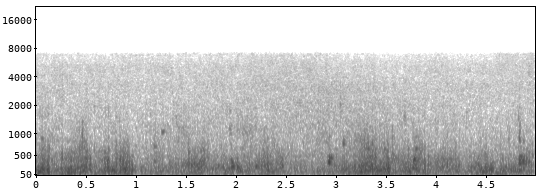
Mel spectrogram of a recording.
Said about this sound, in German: So fließend wie das Wasser, das du hörst.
